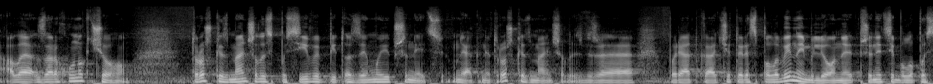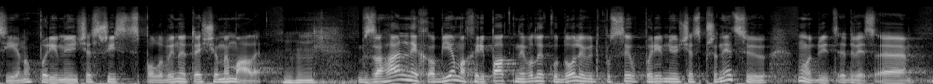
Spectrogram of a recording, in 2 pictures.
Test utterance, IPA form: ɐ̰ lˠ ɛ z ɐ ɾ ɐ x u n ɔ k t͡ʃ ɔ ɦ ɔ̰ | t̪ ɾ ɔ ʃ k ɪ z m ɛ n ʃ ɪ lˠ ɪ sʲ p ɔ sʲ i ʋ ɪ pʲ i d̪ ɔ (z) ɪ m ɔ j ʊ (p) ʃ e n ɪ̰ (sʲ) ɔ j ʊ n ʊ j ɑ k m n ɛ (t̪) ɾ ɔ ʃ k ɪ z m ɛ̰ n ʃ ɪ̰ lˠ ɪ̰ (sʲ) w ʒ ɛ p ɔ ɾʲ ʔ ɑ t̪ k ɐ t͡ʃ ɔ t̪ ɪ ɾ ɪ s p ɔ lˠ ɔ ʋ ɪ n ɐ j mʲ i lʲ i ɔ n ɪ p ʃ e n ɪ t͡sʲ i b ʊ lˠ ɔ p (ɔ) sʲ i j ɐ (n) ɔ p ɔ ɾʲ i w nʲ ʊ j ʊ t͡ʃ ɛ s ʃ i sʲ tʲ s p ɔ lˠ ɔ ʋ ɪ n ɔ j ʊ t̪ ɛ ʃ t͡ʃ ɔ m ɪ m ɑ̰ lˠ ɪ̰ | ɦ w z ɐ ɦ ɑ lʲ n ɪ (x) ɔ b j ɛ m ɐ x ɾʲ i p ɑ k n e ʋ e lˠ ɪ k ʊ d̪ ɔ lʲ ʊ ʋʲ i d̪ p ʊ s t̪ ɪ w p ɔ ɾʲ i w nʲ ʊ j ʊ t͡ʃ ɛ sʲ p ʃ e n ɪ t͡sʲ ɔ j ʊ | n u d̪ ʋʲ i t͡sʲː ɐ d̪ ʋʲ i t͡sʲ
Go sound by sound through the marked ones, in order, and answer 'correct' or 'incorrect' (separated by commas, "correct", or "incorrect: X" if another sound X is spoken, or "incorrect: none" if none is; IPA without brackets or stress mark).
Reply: correct, correct, incorrect: t͡sʲ, correct, correct, correct, correct, correct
